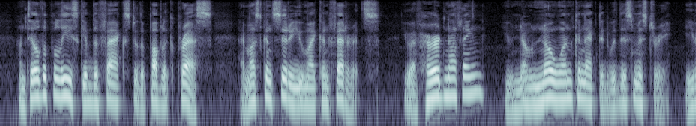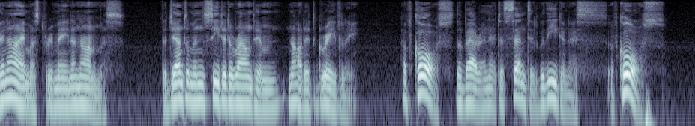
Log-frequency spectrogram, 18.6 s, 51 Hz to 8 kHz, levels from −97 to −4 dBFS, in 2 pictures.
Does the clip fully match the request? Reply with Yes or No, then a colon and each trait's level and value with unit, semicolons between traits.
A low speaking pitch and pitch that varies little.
No: low, 130 Hz; average, 4.2 semitones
